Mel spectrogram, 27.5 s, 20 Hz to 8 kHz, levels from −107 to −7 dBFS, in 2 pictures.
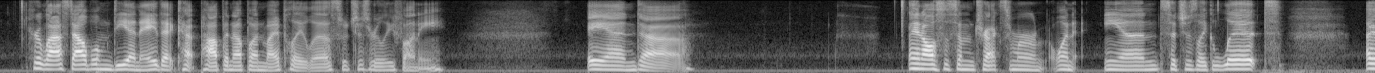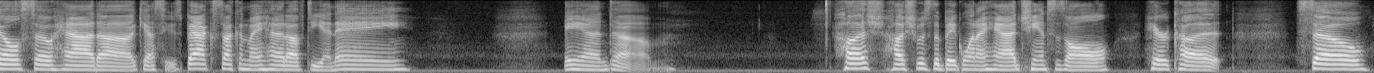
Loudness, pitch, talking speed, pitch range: -22 LUFS, 165 Hz, 125 wpm, 120-180 Hz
